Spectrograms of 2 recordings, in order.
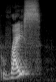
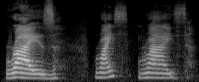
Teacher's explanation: that voice and voiceless difference for S and Z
